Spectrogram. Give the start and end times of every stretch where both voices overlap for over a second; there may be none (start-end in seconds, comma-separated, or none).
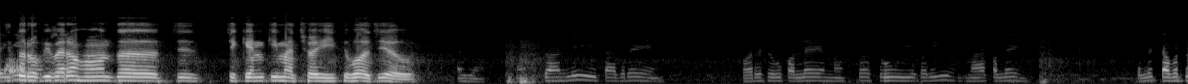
none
